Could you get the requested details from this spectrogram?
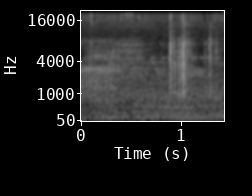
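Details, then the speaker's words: Polaroid 250 camera shutter test with the button released too fast; two faint light clicks a split second apart over quiet hiss, so the shutter closes early and the exposure is bad. "If you let your finger up too fast, you'll have a bad exposure."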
